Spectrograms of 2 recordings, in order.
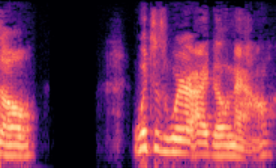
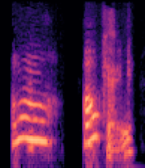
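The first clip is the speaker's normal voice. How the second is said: stunned surprise; 13 semitones higher, 5 dB quieter, slower than usual. Retold or imitated. Taken aback by the stranger's remark.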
